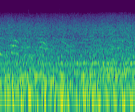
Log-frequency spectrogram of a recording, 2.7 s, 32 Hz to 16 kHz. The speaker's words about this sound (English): At about 5 o'clock that afternoon, just as the sun was setting, there was a rumble of revving motorcycle engines roaring above the noise of the crowd. The crowd could hear the parade of Harley Davidsons long before they could see them.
